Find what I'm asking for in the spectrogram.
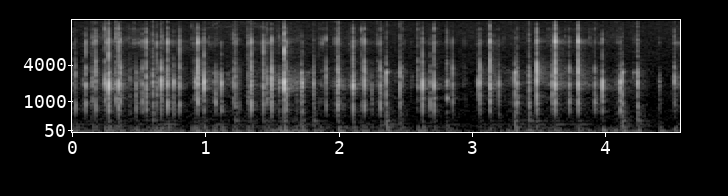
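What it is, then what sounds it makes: Plastic mechanical keyboard. A compact pink-and-white mechanical keyboard with thick plastic XDA keycaps, a polycarbonate plate and linear switches sits on a desk mat and is typed on quickly with the fingertips of both hands. The result is a rapid stream of short, bright plastic clacks centred around 2.2 kHz, with a soft low thud beneath each press and almost no ring after.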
